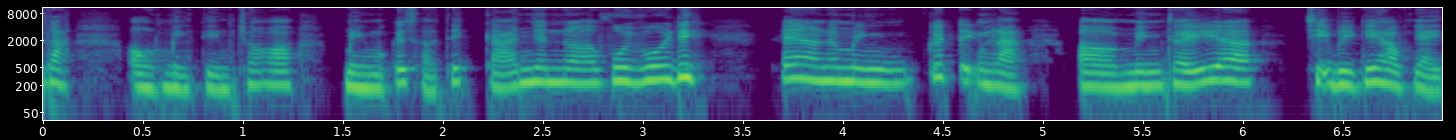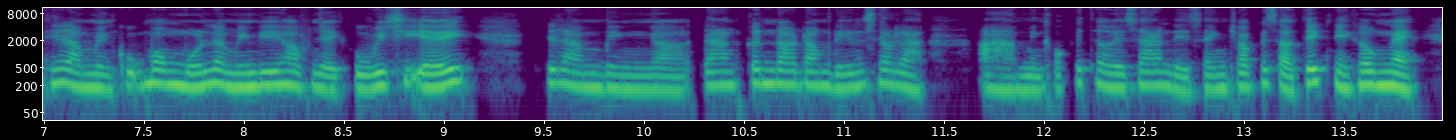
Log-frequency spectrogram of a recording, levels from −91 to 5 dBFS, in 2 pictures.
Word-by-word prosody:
là, 240 -3 0 0.3
ờ, 185 -2 0
mình 180 -2 0
tìm 170 -3 -3
cho 210 +2 -2 0.3
mình 185 -3 +3
một 170 - -2
cái 230 - +3
sở 165 -9 -6
thích 245 +10 -4
cá 185 0 -2
nhân, 240 +1 +3
ơ, 230 -1 +1
vui 255 +2 +3
vui 270 +3 +5
đi. 310 - +10 0.4
Thế 290 - +3
là 285 -2 +4
là 260 0 +4
mình 235 -2 +2
quyết 310 -1 0
định 215 -2 0
là, 180 -3 +1 0.2
ờ, 190 -1 +1
mình 200 +2 +2
thấy, 215 +4 +3
à, 255 -3 +4 0.3
chị - - 0
mình 210 -1 +4
đi 240 - +4
học 210 -4 +1
nhảy 165 -5 -1
thế 230 - -3
là 225 -4 +1
mình 180 -2 -1
cũng 195 +4 -4
mong 215 -2 +2
muốn 190 +1 +2
là 225 - +2
mình 190 -1 +2
đi 205 +1 +3
học 205 -2 -1
nhảy 170 -4 -2
cùng 175 - -1
với 195 +3 +3
chị 205 - -3
ấy. 195 +6 +4 0.4
Thế 230 - -2
là 205 -3 -2
mình, 180 -3 -3
ờ, 160 -1 -5
đang 205 0 -3
cân 225 +1 -2
đo 220 -1 0
đong 205 -1 -2
đếm 185 +2 -2
xem 220 0 -4
là, 180 -3 -3 0.2
à, 165 -1 -3
mình 160 - -3
có 170 0 -9
cái 235 - -6
thời 185 -3 0
gian 205 +1 -3
để 165 - -2
dành 170 +3 -5
cho 190 - -2
cái 225 +4 -5
sở 170 -6 0
thích 235 +1 +5
này 190 -3 0
không 210 0 +3
này, 185 -3 +4
205 Hz, 315 wpm, -25 LUFS, 185-230 Hz, 0.4 s, đi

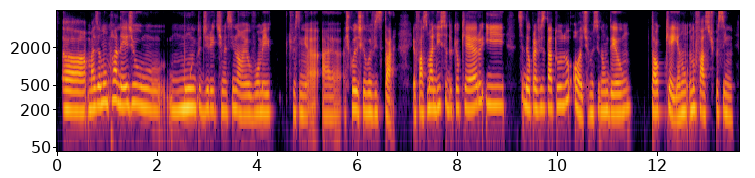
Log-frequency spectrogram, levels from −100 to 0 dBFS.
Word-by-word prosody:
Ah, 195 -1 +4
mas 215 +3 +1
eu 240 - +5
não 260 +1 +3
planejo 250 -3 +2 0.6
muito 215 +1 +3
direitinho 200 -1 -4
assim 190 +3 -6
não, 185 -3 -1
eu 175 0 -1
vou 180 +2 -3
meio, 185 0 -1 0.4
tipo - - -16
assim, 180 -2 -5
a - - -4
a 85 0 -6
as - - -8
coisas 200 -2 +2
que 195 - -2
eu - - -1
vou 185 - +1
visitar, 180 +1 -1 0.3
eu 180 - -3
faço 190 +3 +1
uma 215 - +5
lista 230 +4 -1
do 205 0 -6
que 220 +1 -4
eu - - -4
quero 220 +4 +3
e, 235 -1 -1 0.2
se 305 - -9
deu 220 -2 +4
para 220 +1 +2
visitar 215 +1 +1
tudo, 235 +5 -1
ótimo, 180 -4 0
se 185 - -7
não 195 0 -1
deu, 185 +3 +1 0.4
está 190 -1 +3
ok, 190 -3 0
eu - - 0
não 190 +1 +1
eu 195 - -1
não 210 - +2
faço 185 -3 +1
tipo 195 - -9
assim, 180 -4 -3
200 Hz, 215 wpm, -23 LUFS, 185-220 Hz, 0.6 s, eu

